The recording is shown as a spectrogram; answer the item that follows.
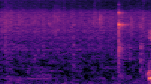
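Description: Chopped onion sizzling steadily in hot oil with tempered mustard seeds, cumin and green chilli in a frying pan. There is one light click about one and a half seconds in.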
